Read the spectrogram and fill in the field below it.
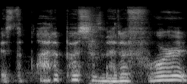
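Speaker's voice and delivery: stage-whispered aside. Whispering a question to Prod about the platypus: whispering. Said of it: "Just gonna whisper to".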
